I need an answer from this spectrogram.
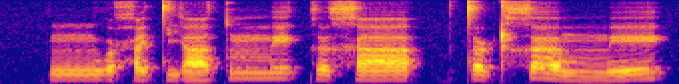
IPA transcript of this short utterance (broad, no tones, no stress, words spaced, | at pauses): nːuħetjat mːekəxa | tʌʈxɐ mːe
